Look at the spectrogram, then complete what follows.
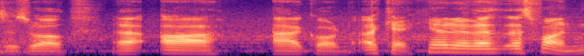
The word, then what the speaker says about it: Aragon: He's also corrected my pronunciations as well. Aragon. Okay, no, that's fine. Not Aragon, because I'm special.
